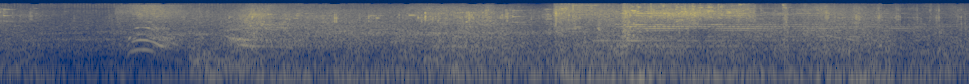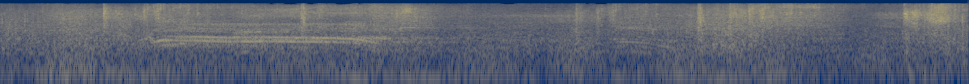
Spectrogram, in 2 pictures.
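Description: Weapons clash and thud.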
